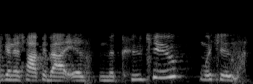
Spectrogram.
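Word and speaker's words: Mukurtu: one I was going to talk about is makuu tube which is pronounced makuu tube but spelled in UK u RT u um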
